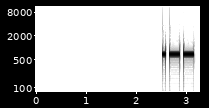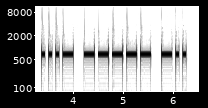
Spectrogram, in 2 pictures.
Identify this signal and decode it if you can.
Morse code, heard as a keyed tone, about 17 wpm, 700 Hz. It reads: WV0D
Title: USA Call Signs - 4 Characters - Repeated 3x - 17wpm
